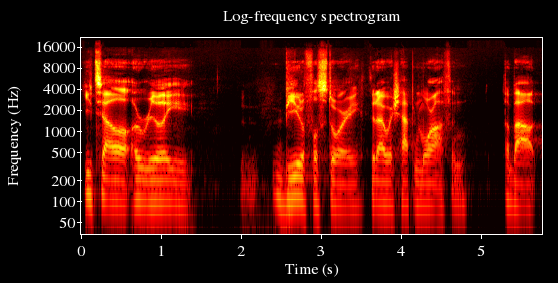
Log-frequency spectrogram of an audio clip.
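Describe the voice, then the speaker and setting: A man's voice: low-pitched, little pitch movement, moderate pace, bright, forceful tone. A man hosting a live podcast interview, prompting his guest with short questions. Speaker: podcast host.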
